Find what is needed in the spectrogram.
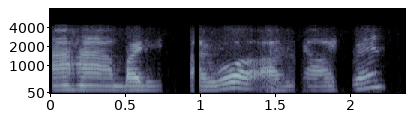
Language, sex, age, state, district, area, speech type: Bengali, male, 60+, West Bengal, Hooghly, rural, conversation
